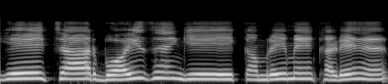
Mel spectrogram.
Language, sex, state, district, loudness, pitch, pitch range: Hindi, female, Haryana, Charkhi Dadri, -13 LUFS, 240 Hz, 230-260 Hz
